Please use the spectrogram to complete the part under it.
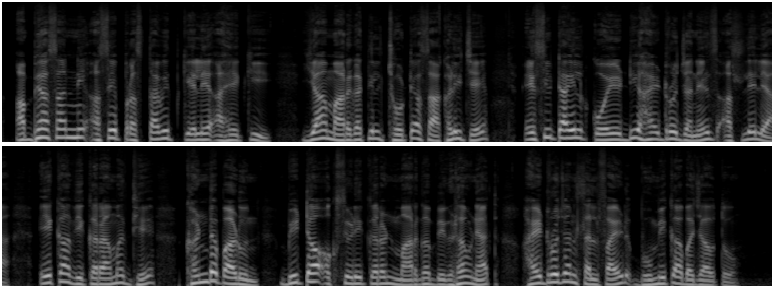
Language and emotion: Marathi, neutral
